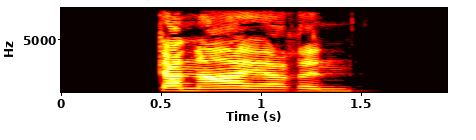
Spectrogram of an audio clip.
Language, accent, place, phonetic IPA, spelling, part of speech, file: German, Germany, Berlin, [ˈɡaːnaəʁɪn], Ghanaerin, noun, De-Ghanaerin.ogg
- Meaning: Ghanaian (woman from Ghana or of Ghanaian descent)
